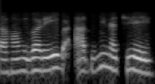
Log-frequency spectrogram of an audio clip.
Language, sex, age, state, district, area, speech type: Maithili, female, 60+, Bihar, Sitamarhi, rural, conversation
